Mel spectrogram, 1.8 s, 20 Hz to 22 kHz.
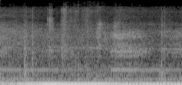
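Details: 2013 Cadillac Escalade AWD Premium V8 at idle just after an oil pressure sensor replacement: a deep, smooth, even rumble with no ticking or knocking, and oil pressure reading a normal 48 psi.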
